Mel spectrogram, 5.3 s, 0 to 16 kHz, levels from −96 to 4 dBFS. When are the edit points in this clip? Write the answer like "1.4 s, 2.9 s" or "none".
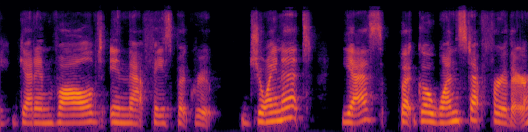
none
